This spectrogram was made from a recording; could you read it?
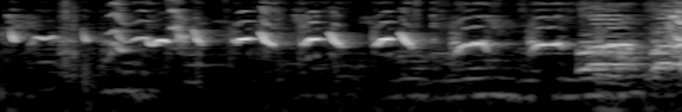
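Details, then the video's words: Green leafbird (cucak ijo) being given a mental test: a quick run of repeated bright whistled notes, about three per second, then slurred downward notes, ending in a harsh, noisy burst. "Tes mental cucak ijo"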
